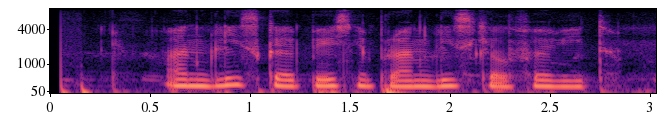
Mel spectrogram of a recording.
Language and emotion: Russian, neutral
